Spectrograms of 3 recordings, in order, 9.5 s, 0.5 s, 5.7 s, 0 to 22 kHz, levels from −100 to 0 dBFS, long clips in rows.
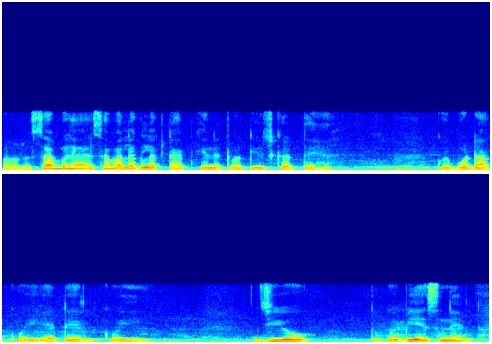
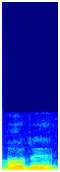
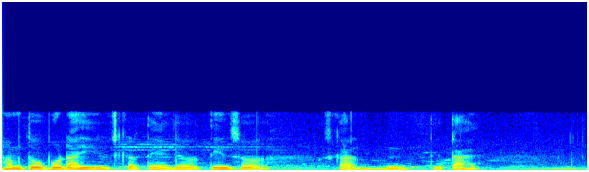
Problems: constant background noise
